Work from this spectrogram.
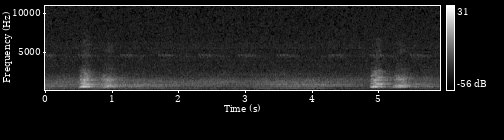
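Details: Two quick double barks from Rex, a dog barking in the night, about four seconds apart over a faint background hum.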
